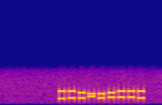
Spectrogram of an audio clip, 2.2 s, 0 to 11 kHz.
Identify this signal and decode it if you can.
DTMF, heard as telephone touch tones, dialled by machine, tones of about 70 ms. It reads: 365*48996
